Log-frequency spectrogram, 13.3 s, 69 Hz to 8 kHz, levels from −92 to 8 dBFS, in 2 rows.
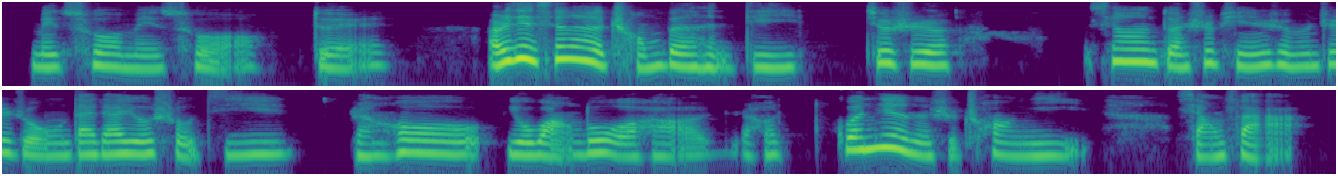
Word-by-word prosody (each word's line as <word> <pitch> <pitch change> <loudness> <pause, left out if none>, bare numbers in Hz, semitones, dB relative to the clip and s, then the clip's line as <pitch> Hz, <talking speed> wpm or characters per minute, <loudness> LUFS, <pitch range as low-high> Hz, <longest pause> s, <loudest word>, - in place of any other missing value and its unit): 没 205 -1 -1
错 220 0 -3
没 195 -1 -6
错， 215 +1 -8 0.2
对。 230 +3 -6 0.5
而 230 +3 +8
且 330 0 +12
现 325 +3 +5
在 320 - +8
的 255 - +6
成 210 -1 -3
本 220 -3 +2
很 205 0 -4
低， 205 0 -5 0.3
就 260 - +1
是 240 -2 +1 0.7
像 280 -2 +3
短 215 -5 -1
视 260 +5 -2
频 225 -2 -2
什 235 - -1
么 215 +1 -4
这 240 +1 -3
种， 200 -2 -4
大 215 0 -1
家 215 0 +1
有 220 0 +2
手 230 - -5
机， 215 +1 -8 0.3
然 200 -1 -6
后 230 -1 -1
有 215 -2 0
网 210 +1 -1
络 225 -4 +1
哈， 195 0 -8 0.2
然 210 - -13
后 210 +2 -8 0.2
关 280 +1 +4
键 305 -5 +5
的 205 - -2
是 195 - -9
创 205 -4 -7
意、 200 +5 -7 0.4
想 190 -1 -5
法， - - -5
220 Hz, 200 characters per minute, -21 LUFS, 205-235 Hz, 0.7 s, 且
